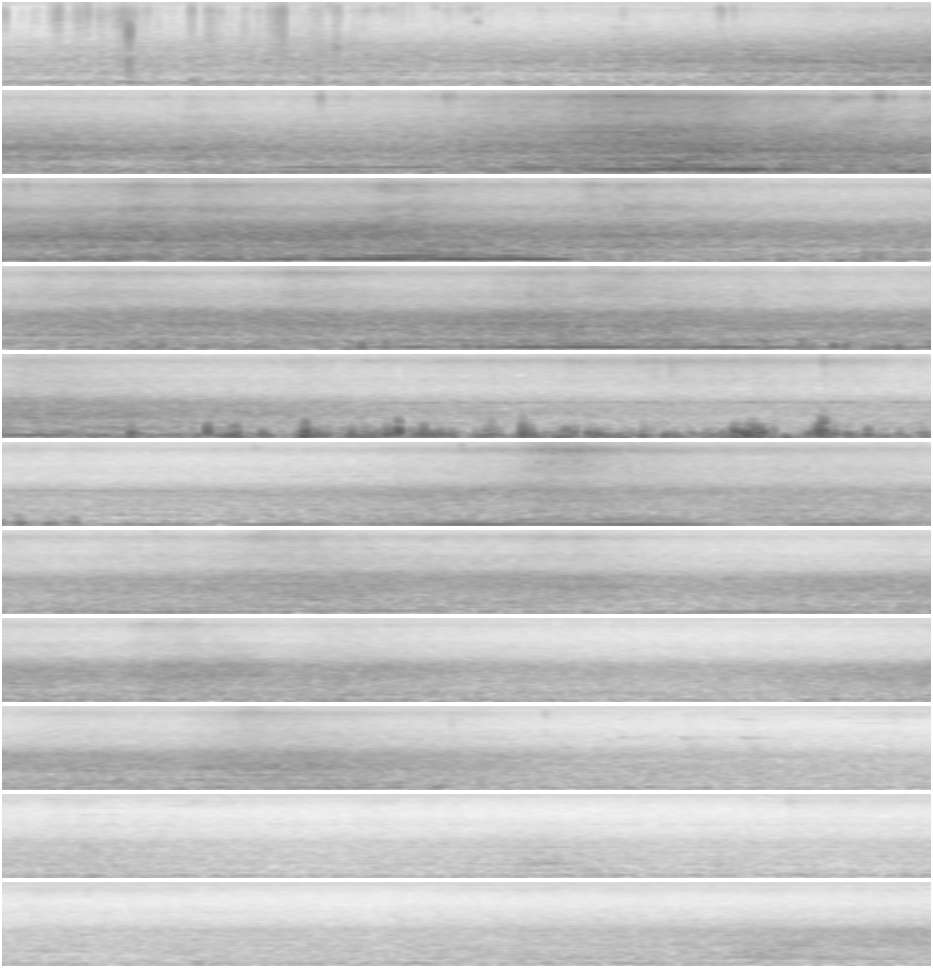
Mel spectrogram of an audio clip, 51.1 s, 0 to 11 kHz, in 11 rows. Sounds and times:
Motor vehicle (road): 0.0s - 51.0s.

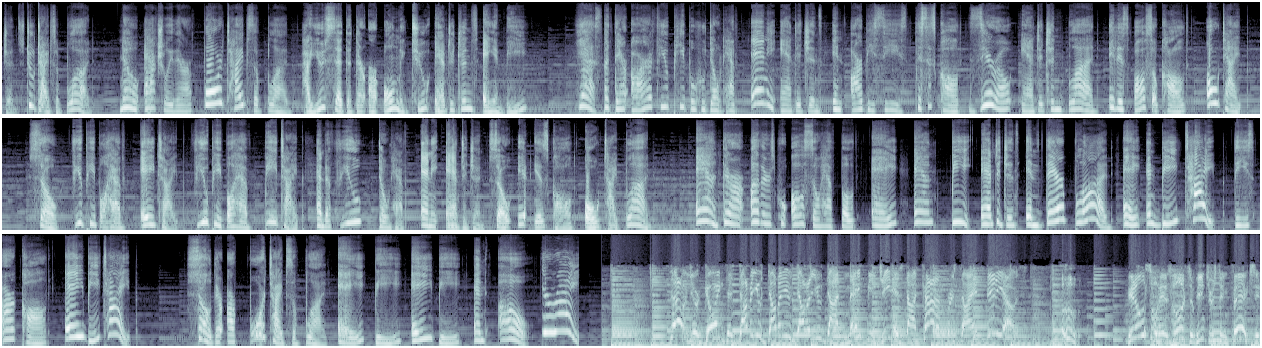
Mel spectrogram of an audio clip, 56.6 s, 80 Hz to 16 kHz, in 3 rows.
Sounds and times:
Narration, monologue: 0.0s - 56.6s.

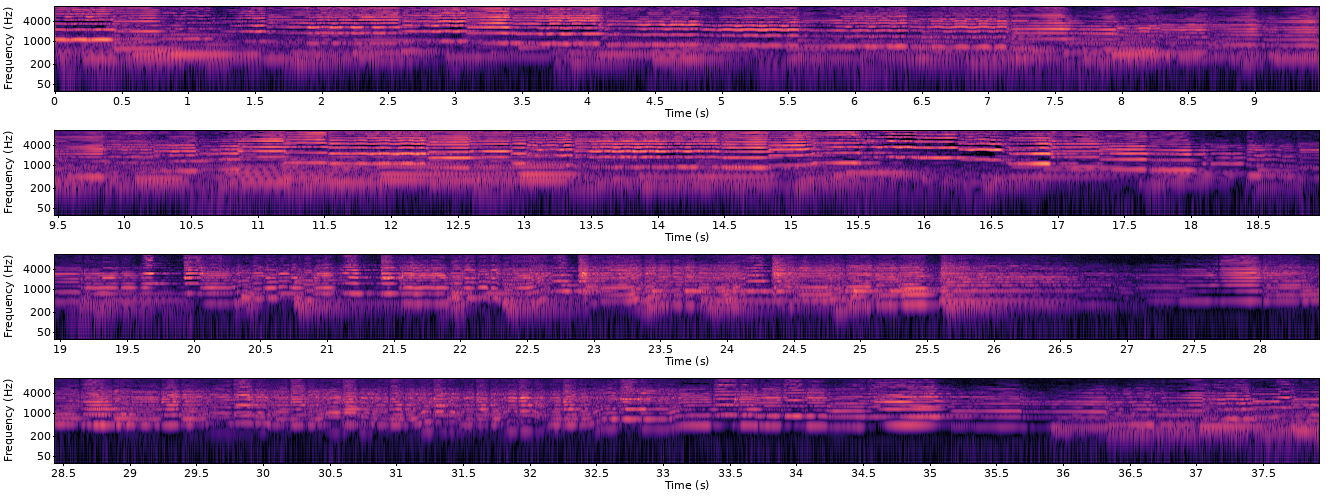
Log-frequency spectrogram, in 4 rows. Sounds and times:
Violin, fiddle: 0.0s - 37.9s.

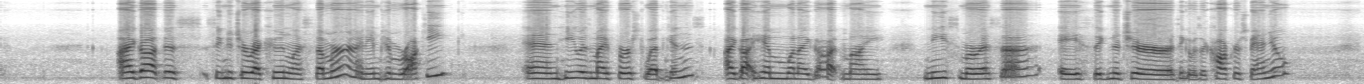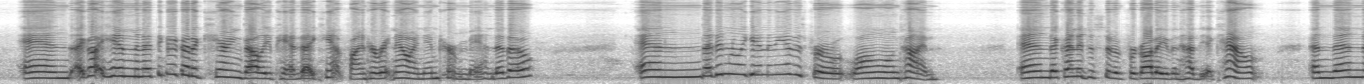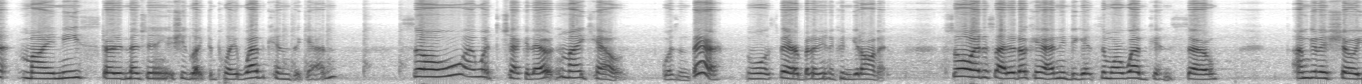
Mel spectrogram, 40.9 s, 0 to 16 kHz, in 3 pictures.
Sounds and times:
Speech: 1.2s - 4.5s, 5.2s - 12.9s, 13.8s - 19.0s, 20.0s - 23.1s, 23.8s - 30.7s, 31.3s - 39.5s, 40.2s - 40.9s.

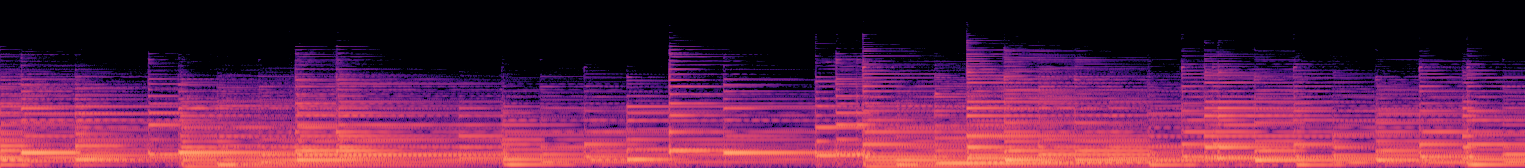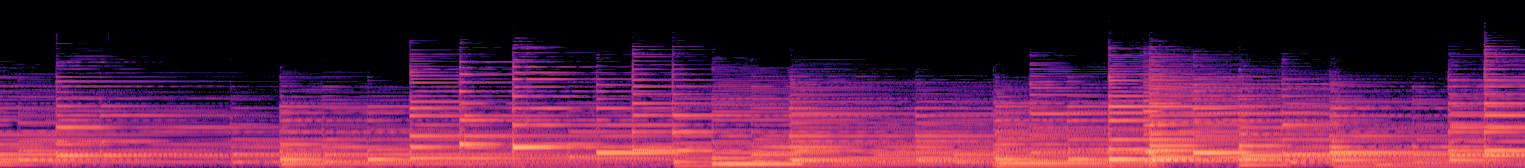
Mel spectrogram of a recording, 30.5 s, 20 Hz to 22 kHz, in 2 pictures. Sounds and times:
Music: 0.0s - 30.5s.

